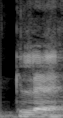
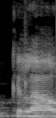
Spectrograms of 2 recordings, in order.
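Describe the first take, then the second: First: ক্ল্যা with lips bent, tilted ae; slanted "ae" vowel. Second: ক্লা with an aa-kar sound; straight "a" vowel. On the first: Teacher coaches lip shape for learners, ক্ল্যা with slanted ae. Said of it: "ঠোঁট দুটোকে বাঁকা করে". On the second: Teacher explains the aa-kar reading, ক্লা with straight aa. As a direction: say ক্লা with open aa. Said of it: "আকারের মতো". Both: Shown as a demonstration.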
